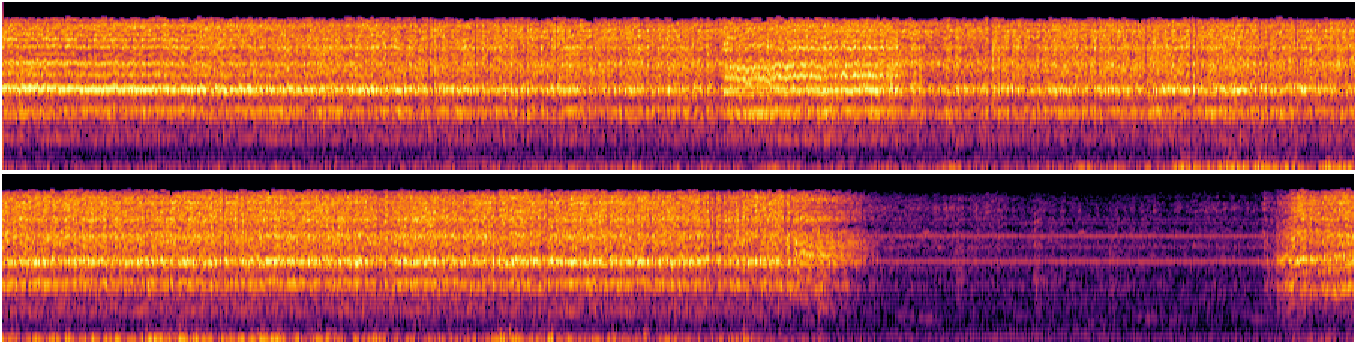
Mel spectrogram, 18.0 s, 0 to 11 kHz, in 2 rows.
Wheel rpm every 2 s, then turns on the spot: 160, 160, 160, 160, 160, 160, 160, 30, 30.
none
